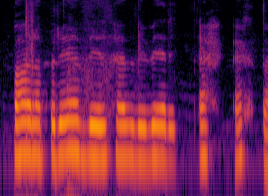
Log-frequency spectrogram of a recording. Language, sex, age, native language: Icelandic, female, 9, Icelandic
